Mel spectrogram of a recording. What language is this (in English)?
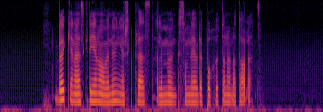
Swedish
